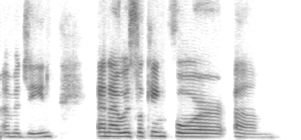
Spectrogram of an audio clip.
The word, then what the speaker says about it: Imogene: Imogene. Uh-huh. Just Imogene. And so it has that word gene in it.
